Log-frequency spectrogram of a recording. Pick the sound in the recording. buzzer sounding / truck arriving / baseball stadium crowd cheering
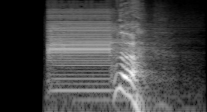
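buzzer sounding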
